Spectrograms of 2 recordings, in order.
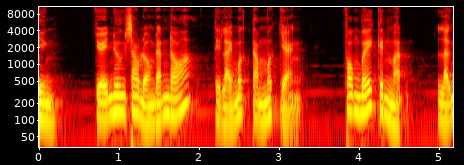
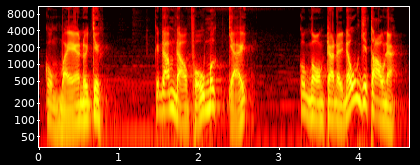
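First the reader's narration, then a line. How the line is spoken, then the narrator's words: Shouted. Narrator (Vietnamese): Bãi Sâm quát lên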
